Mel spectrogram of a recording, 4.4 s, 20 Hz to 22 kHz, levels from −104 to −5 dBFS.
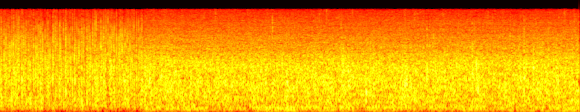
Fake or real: real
